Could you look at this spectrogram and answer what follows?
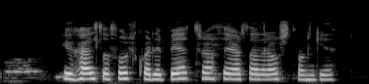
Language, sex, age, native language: Icelandic, female, 14, Icelandic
